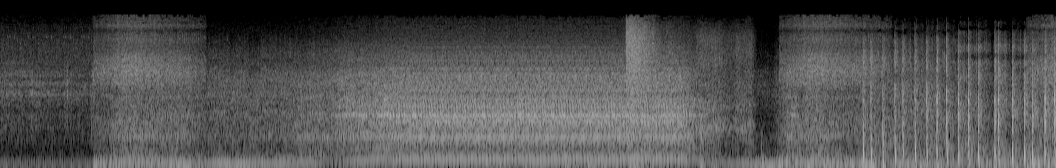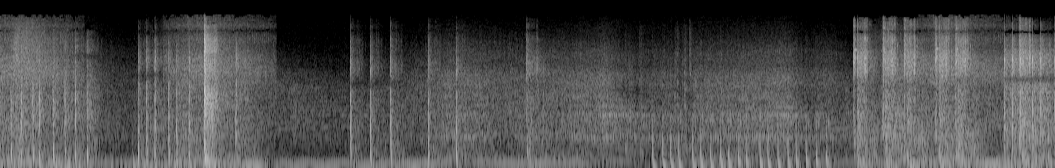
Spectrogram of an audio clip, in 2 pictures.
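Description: A car engine revs and hums.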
